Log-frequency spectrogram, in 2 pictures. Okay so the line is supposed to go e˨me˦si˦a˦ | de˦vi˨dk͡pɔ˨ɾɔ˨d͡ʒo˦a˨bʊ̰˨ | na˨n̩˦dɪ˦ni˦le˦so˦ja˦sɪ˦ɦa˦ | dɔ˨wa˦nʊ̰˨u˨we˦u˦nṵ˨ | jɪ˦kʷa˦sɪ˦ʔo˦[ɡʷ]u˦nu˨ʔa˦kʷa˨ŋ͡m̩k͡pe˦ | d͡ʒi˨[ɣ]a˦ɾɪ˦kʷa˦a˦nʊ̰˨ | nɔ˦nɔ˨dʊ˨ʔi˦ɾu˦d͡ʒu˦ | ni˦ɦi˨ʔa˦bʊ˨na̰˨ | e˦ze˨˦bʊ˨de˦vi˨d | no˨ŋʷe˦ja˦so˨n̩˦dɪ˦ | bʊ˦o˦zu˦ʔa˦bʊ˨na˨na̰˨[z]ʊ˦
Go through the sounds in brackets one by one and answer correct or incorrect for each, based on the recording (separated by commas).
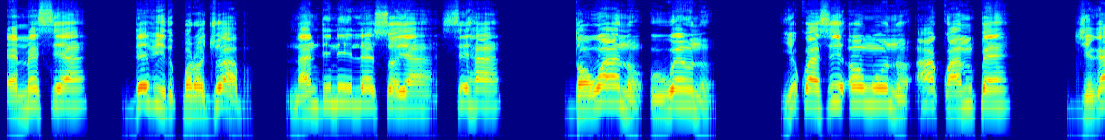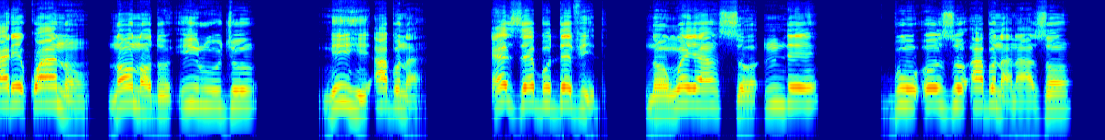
incorrect, correct, correct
